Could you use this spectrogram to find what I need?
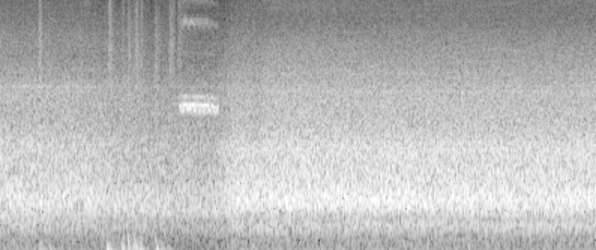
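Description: A stadium crowd roars steadily, growing louder.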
